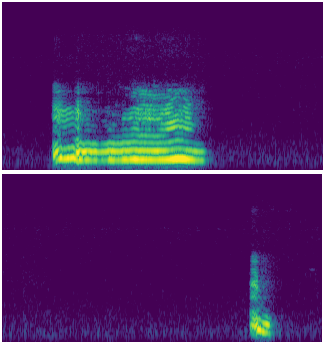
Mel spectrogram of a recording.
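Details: Sleeping Russian Toy Terrier snoring: one long, droning, buzzy breath of about one and a half seconds with a wavering tone, then silence and a short snort near the end.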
